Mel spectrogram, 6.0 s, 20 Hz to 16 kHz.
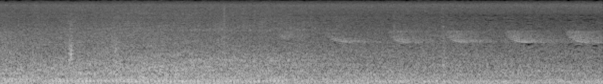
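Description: Steady outdoor background noise. About three seconds in, a bird starts a call of about six short, high notes, each falling in pitch, repeated roughly every 0.6 s.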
